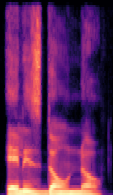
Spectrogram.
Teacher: It would sound choppy. Instead, that N is added to bridge the sounds, turning O into no. So it becomes eles dão no.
